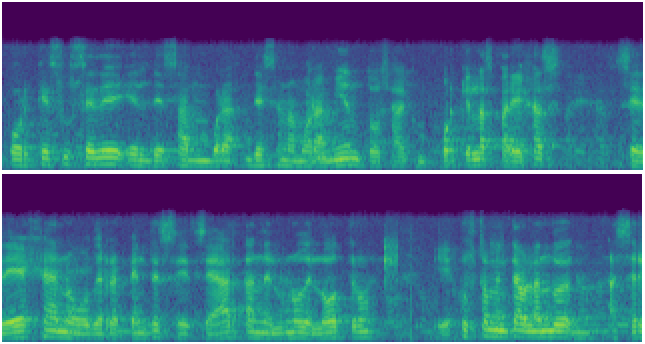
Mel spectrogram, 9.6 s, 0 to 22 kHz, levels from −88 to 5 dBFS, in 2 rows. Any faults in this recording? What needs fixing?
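Echo with no canceller runs through the whole clip: the far end is playing the call over a loudspeaker, its microphone is picking that playback up, and nothing on that side subtracts it before sending it back. The result is that every phrase of the speech returns about half a second later as a faint copy, about 20 dB down and thin. It trails each utterance like a ghost, under audio already band-limited to 8 kHz by the call path. Enabling acoustic echo cancellation at the far end, or having that participant use a headset, would stop the loop.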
